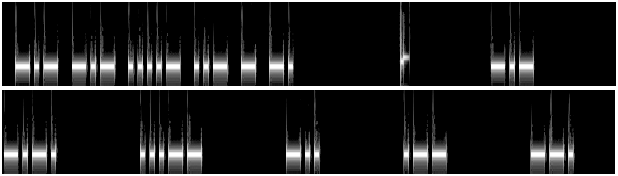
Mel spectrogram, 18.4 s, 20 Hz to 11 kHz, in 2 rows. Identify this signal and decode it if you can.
Morse code, heard as a keyed tone, about 17 wpm, spaced as for 9 wpm, 700 Hz. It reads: KK4UTN KC3DWG
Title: USA Call Signs - 6 Characters - 6x Character Spacing - 17wpm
